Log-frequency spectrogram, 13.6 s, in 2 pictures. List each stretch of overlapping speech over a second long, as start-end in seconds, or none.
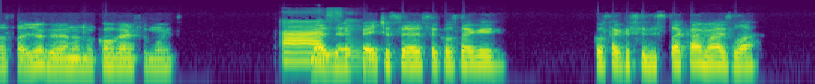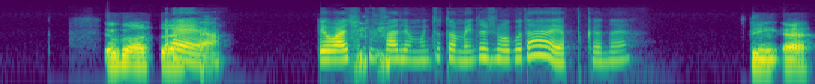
none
